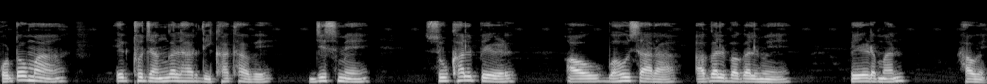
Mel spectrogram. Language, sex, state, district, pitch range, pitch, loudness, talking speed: Surgujia, male, Chhattisgarh, Sarguja, 130-160 Hz, 140 Hz, -15 LUFS, 130 wpm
